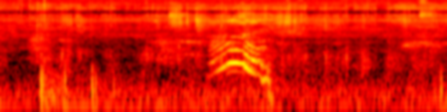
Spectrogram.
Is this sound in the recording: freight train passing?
no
